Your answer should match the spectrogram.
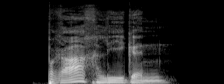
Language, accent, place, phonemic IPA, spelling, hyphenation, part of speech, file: German, Germany, Berlin, /ˈbʁaːxˌliːɡn̩/, brachliegen, brach‧lie‧gen, verb, De-brachliegen.ogg
- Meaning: to be fallow, empty, unused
